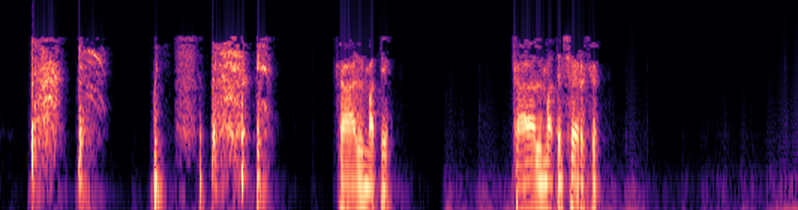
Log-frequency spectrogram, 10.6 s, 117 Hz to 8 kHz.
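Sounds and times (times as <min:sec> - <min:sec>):
harsh coughing fit: 0:00.4 - 0:03.8
speech: 0:04.5 - 0:05.3, 0:06.9 - 0:08.1.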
